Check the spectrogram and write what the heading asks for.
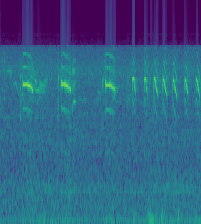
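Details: Scaly-breasted munia, a pet bird native to Asia, giving short high thin whistled notes: three spaced drawn-out calls, then a quicker run of about seven brief clipped notes. Faint low background hum.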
